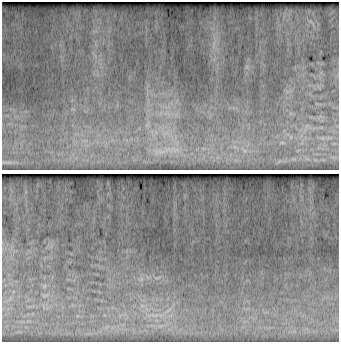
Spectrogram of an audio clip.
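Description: Indistinct chatter of several spectators talking at once, with a steady murmur of crowd noise.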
